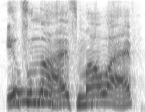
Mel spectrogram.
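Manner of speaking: put-on high-pitched comic Kazakh accent; Borat. Host carrying on the film impression, high comic Kazakh accent. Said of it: "Get to Borat in Kazakhstan now".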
